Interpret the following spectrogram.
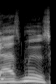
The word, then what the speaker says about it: Rasmus: yeah this is all I think it's Rasmus right razzmus correct this is Rasmus letting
